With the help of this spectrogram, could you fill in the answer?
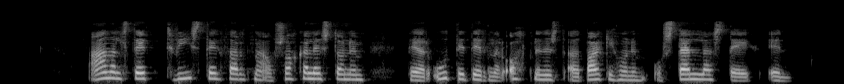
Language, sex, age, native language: Icelandic, female, 40-49, Icelandic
